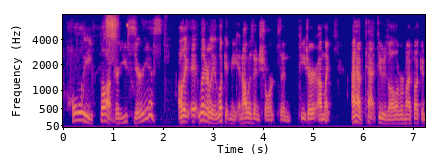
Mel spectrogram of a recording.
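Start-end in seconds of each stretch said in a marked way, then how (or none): 0.1-2.0 floored by what he just heard; stunned "are you serious"; incredulous. Retold or imitated. Retold reaction to accusation.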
